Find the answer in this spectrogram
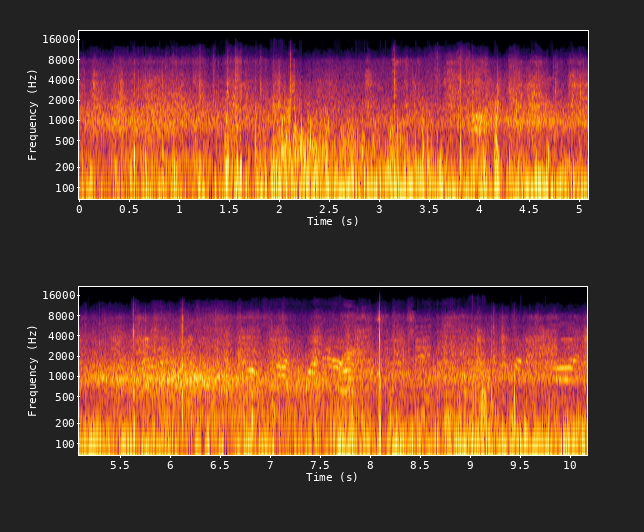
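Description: Footsteps of a player running on artificial turf, with ball touches, over heavy wind rumble on a body-worn microphone. Players' voices call out briefly near the end.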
